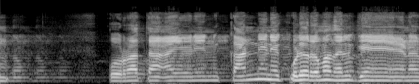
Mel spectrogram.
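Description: A man chanting in long, steadily held notes. The voice breaks off just after the start and resumes about a second in.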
